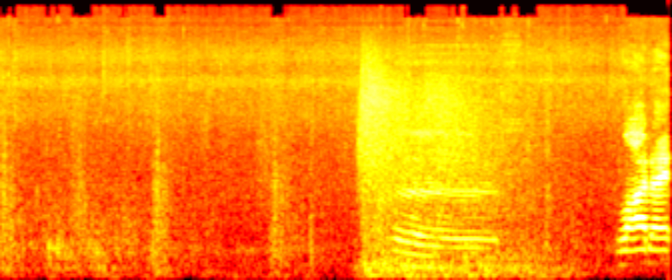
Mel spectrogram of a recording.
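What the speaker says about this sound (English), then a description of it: "Oh, great. It's raining and lightning outside." Video game thunderstorm: steady rain hiss runs throughout, then a loud rolling thunder rumble swells midway and holds for a few seconds, with a brief voice at the end.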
